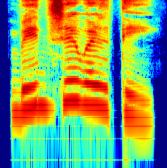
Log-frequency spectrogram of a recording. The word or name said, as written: ಬಿಜ್ಜೆವಳ್ತಿ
